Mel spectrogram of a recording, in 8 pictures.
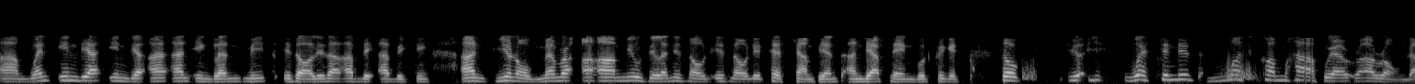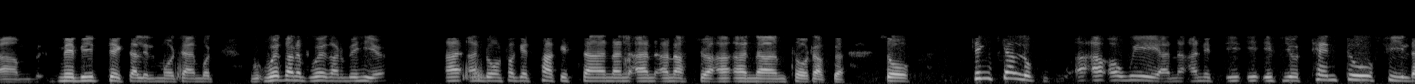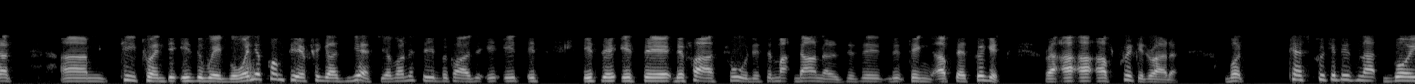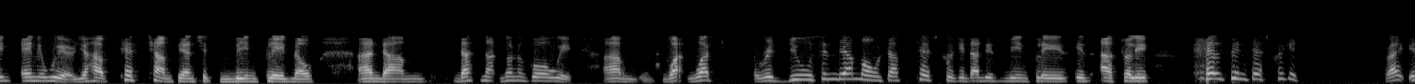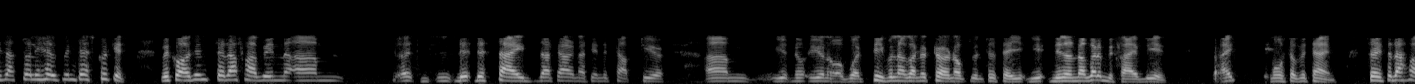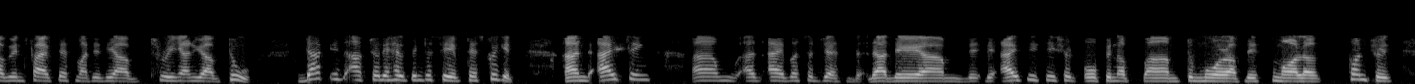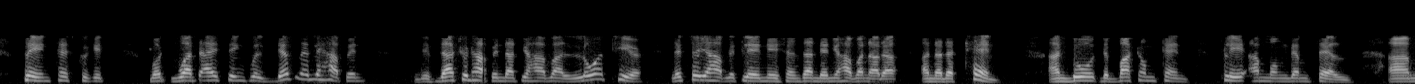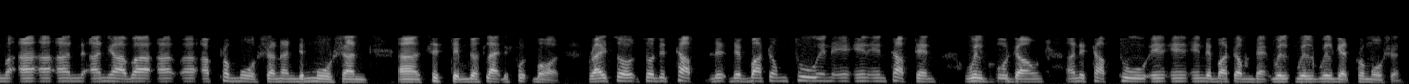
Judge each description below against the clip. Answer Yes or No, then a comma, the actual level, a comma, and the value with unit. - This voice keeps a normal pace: Yes, average, 185 wpm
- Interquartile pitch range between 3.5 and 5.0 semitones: Yes, average, 3.9 semitones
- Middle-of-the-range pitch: Yes, medium, 155 Hz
